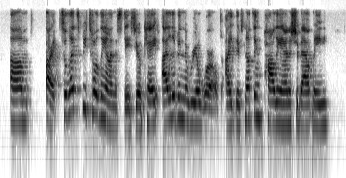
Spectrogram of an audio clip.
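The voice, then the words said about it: New York accent. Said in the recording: “i might live in connecticut but i'm a native new yorker i'm sure everybody's shocked with this wonderful accent i have here”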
